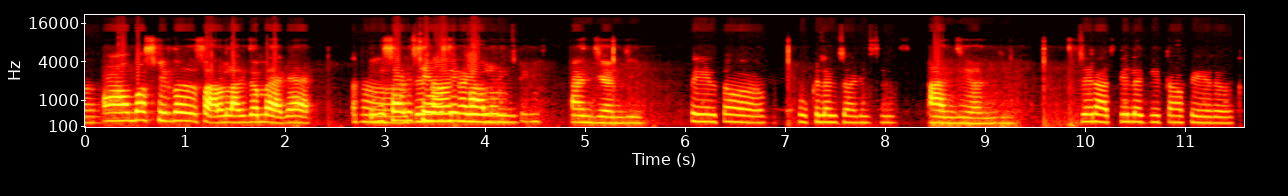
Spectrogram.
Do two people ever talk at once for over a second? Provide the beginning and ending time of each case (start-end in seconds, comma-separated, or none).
2.8-4.3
